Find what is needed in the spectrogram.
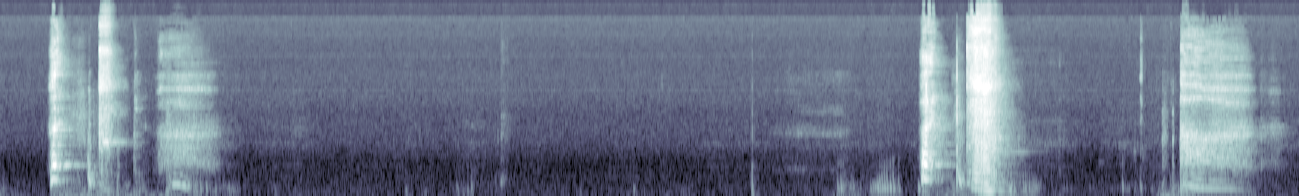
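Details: Trans girl inducing sneezes with a fluffy white feather: a run of forceful, messy sneezes in two bursts, several per burst, with sharp inhaled catches and wet blowouts; sneezing fit.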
